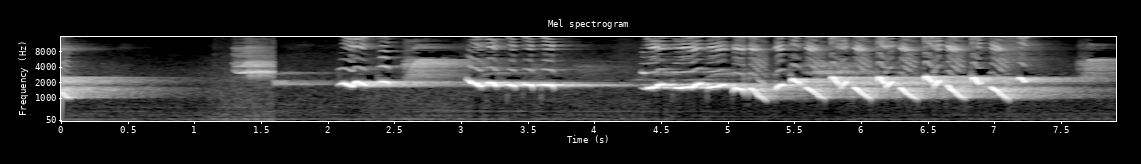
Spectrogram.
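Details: White-rumped shama song played as a lure for rival shamas: scattered whistles and brief harsh notes, building into a fast run of repeated descending slurs for about three seconds.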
